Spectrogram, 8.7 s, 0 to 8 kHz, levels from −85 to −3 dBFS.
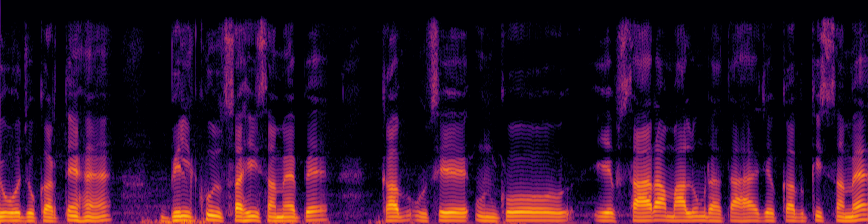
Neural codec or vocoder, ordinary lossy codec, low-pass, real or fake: none; none; 7.2 kHz; real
